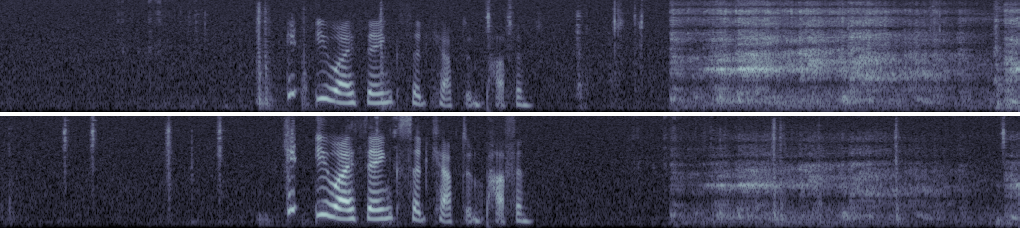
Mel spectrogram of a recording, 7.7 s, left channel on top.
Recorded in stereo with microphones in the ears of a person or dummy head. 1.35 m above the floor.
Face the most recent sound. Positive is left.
turn(degrees=85)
